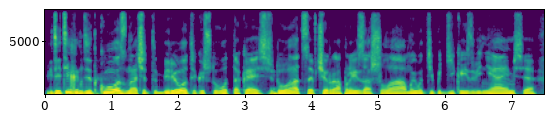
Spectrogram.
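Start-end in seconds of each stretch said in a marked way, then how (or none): none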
